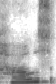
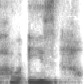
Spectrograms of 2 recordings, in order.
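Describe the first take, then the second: First: The two words are contracted into one syllable. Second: The two words are said separately and in full.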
